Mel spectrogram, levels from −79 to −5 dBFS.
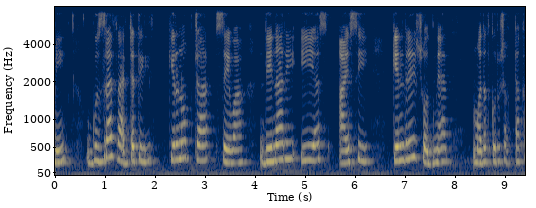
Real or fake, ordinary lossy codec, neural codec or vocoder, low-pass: real; Opus, 24 kbps; none; 7.2 kHz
